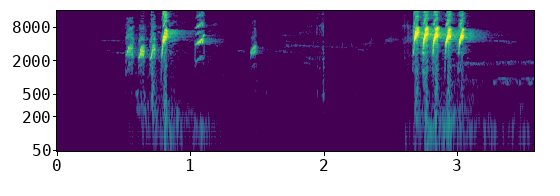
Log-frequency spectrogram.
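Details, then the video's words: Female flamboyan calling to a male: a short burst of four scratchy, buzzy notes, a pair of single chips, then a tight rattle of five harsh high notes. "Burung Flamboyan Gacor Ngebren, Nyerecet Nyiul"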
